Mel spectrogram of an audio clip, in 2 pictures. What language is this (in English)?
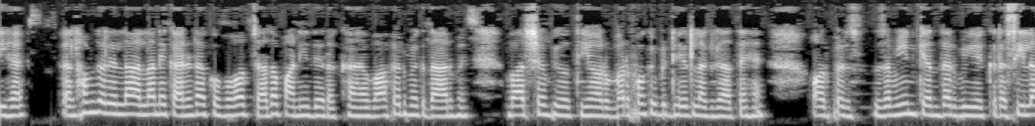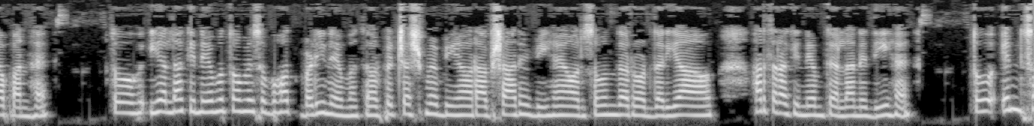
Urdu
